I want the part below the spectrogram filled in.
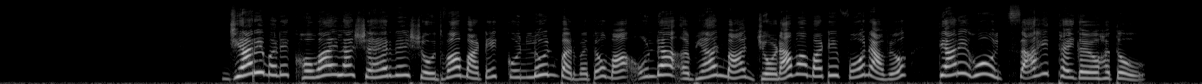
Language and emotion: Gujarati, happy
